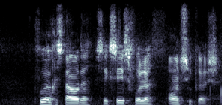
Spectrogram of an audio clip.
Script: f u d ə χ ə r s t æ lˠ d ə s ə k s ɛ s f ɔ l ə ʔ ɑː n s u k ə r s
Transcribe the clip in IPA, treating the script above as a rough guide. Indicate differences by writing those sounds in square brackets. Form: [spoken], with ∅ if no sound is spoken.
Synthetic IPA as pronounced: f u [∅] ə χ ə [∅] s t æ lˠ d ə s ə k s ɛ s f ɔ l ə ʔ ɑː n s u k ə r s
